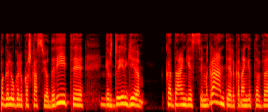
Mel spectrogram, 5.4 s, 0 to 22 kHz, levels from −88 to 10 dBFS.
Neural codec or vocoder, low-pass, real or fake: none; 7.2 kHz; real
